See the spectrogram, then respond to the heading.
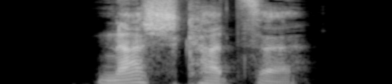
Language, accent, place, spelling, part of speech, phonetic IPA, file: German, Germany, Berlin, Naschkatze, noun, [ˈnaʃˌkat͡sə], De-Naschkatze.ogg
- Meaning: person/child with a sweet tooth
